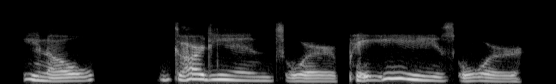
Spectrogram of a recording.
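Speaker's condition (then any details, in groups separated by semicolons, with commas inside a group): Cerebral palsy; since birth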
